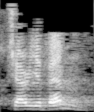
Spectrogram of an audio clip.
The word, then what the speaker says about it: cherubim: You read about cherubs, cherubim, we pronounce it, were put at the entrance to the gate to the garden to keep man out.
